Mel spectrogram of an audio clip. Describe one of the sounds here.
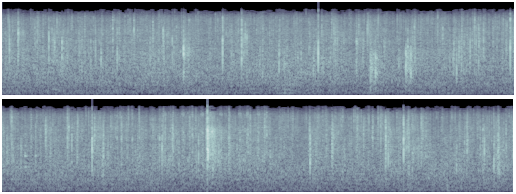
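Burning wood crackles and pops sharply.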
